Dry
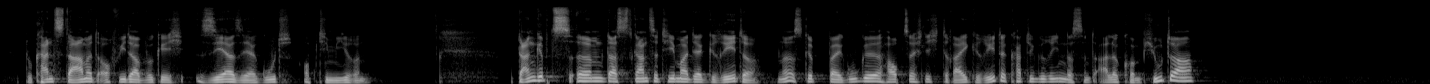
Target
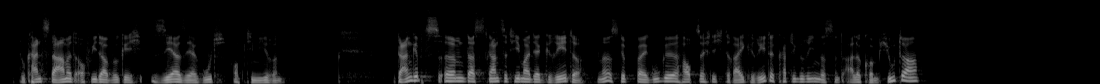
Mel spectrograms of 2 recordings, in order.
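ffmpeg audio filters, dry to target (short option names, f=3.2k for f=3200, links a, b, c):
-filter_complex "[0:a]atempo=1.3,acrossover=split=5100[a][b];[b]acompressor=threshold=-52dB:ratio=4:attack=1:release=60[c];[a][c]amix=inputs=2:normalize=0,volume=-8.5dB"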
